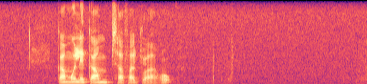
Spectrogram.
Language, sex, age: Northern Sotho, male, 26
